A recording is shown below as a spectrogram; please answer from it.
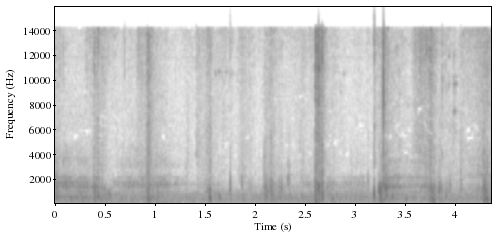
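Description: Footsteps on dry leaf litter and dry grass, a short crunch at each step, about two steps a second at a walking pace.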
